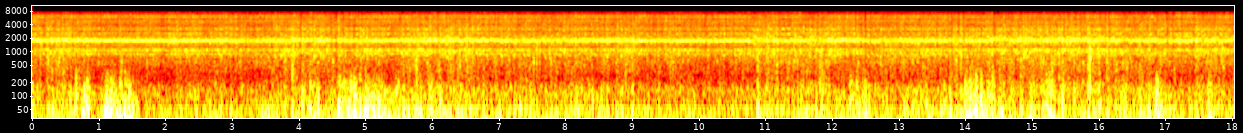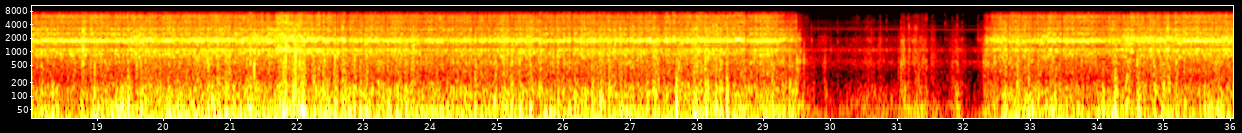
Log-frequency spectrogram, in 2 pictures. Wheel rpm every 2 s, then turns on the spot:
230, 230, 230, 230, 230, 220, 220, 220, 230, 220, 220, 240, 230, 230, 190, 10, 140, 210.
30-32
